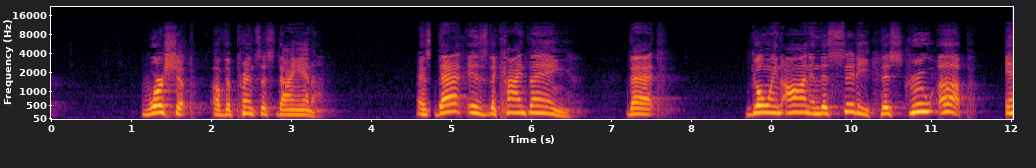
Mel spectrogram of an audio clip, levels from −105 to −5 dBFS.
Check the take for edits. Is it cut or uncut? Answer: cut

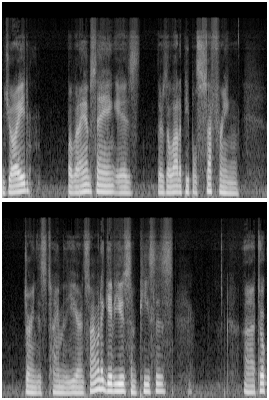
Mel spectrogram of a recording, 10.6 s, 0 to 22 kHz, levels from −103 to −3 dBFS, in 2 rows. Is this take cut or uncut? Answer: uncut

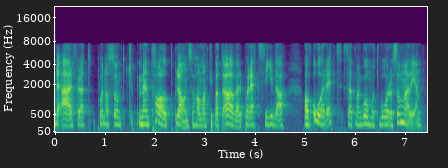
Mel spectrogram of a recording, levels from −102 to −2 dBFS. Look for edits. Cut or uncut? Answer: uncut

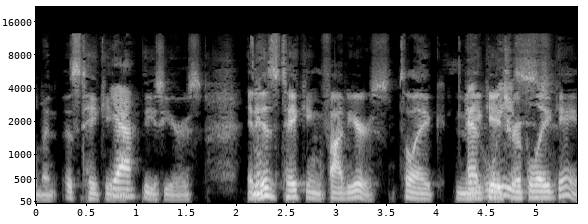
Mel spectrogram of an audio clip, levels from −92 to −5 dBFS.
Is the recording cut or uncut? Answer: cut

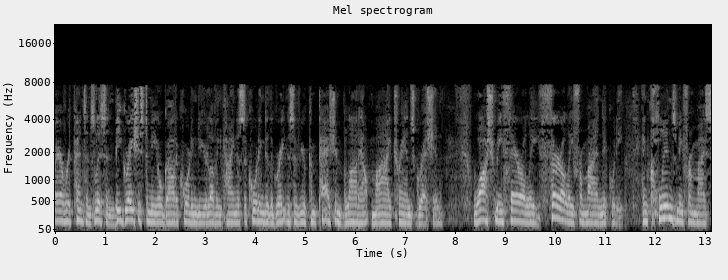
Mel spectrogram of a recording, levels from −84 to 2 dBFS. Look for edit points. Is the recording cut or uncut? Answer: uncut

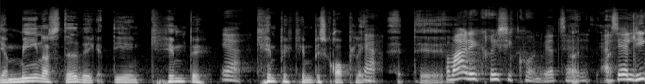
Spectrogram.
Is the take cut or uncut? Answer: cut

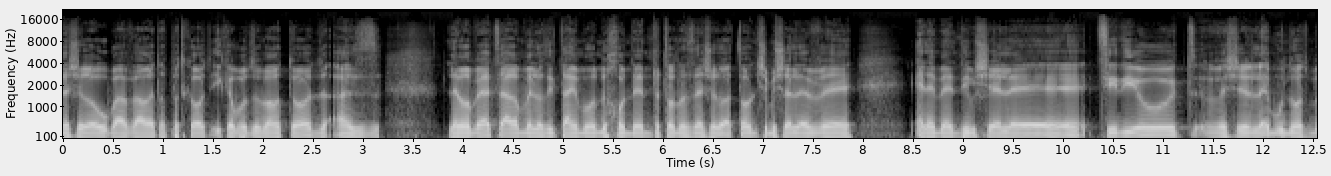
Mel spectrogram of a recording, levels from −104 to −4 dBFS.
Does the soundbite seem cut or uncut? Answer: uncut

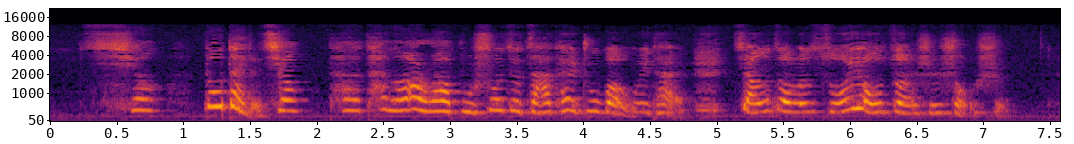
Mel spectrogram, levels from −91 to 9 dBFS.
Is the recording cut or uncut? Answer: cut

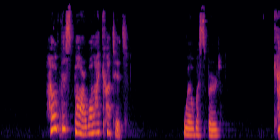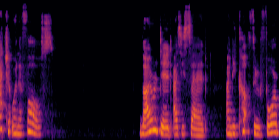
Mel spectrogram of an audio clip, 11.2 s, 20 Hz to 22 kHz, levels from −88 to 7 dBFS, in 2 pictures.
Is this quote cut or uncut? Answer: uncut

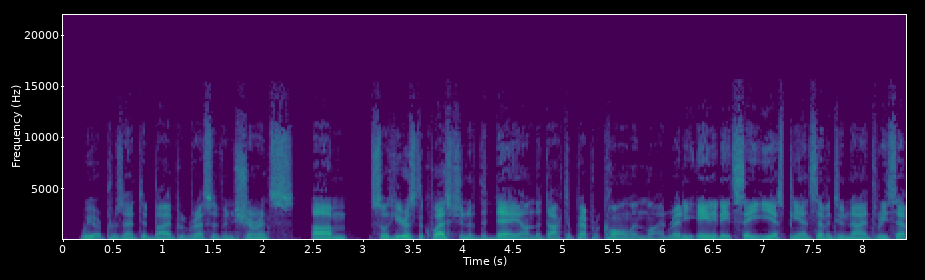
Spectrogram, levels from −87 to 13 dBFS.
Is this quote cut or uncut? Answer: cut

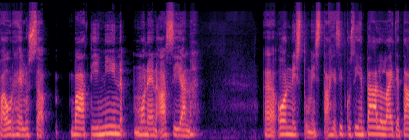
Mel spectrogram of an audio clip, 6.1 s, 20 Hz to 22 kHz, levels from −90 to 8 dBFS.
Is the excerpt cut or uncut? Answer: uncut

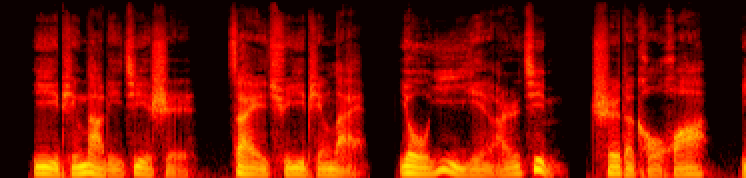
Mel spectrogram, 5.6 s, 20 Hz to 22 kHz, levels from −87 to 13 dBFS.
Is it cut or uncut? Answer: cut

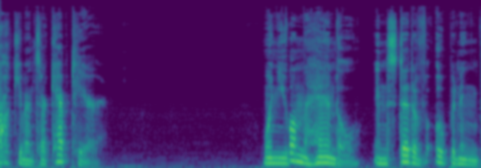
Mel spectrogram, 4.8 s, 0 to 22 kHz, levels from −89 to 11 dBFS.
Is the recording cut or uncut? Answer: cut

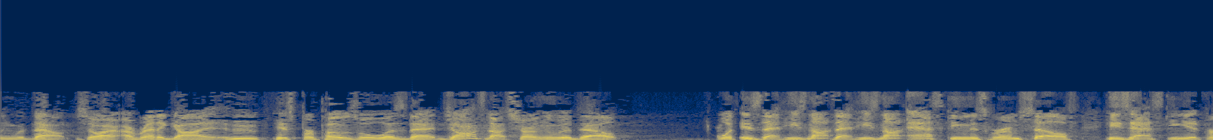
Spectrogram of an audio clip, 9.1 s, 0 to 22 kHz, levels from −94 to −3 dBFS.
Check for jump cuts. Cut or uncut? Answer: cut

